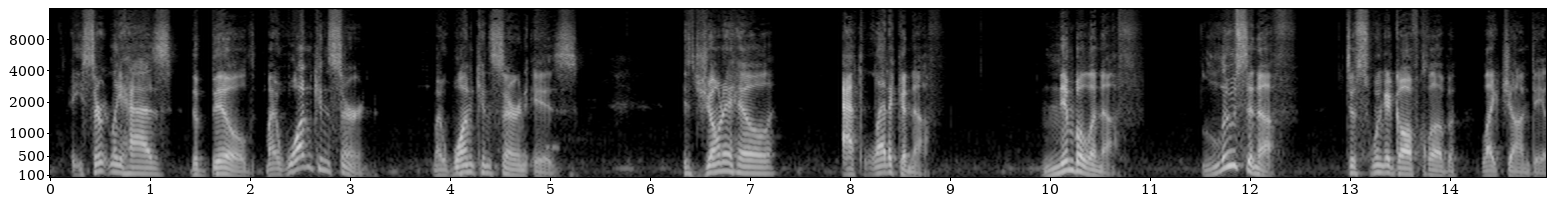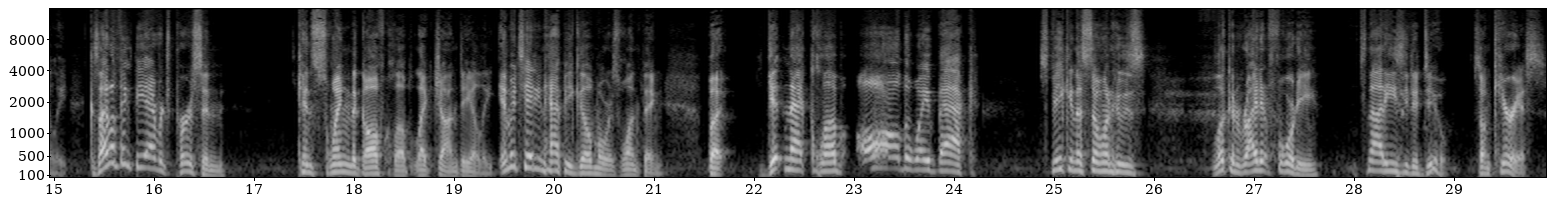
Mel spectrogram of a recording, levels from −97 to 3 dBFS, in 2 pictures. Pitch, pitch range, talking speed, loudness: 160 Hz, 130-200 Hz, 150 wpm, -27 LUFS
